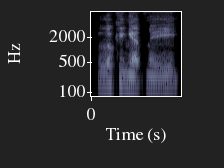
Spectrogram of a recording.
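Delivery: ordinary delivery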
